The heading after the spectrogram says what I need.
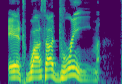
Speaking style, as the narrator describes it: Flint said loudly

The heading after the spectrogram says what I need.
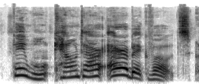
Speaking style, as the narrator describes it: cried Betsy, leaping frantically about

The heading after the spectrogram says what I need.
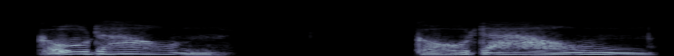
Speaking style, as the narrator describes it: rasped the phantom voice

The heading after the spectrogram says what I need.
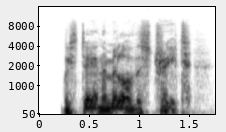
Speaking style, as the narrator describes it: he said hoarsely

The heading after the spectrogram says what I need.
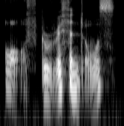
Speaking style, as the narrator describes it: Draco added under his breath

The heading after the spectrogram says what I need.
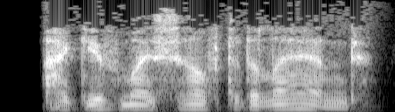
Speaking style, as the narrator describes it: he whispered

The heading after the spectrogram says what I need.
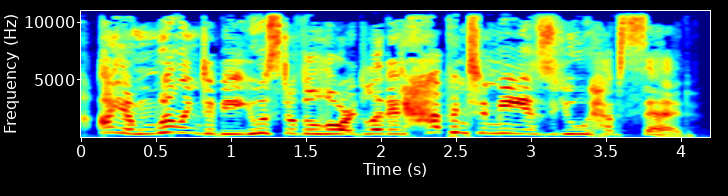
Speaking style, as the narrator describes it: I blurted out

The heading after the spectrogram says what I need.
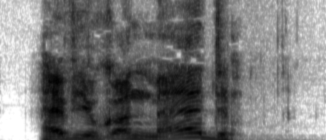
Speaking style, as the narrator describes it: cried, shaking me

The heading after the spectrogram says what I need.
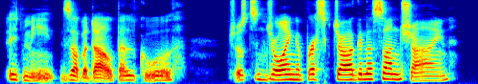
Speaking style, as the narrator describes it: he croaked, never pausing in his stride

